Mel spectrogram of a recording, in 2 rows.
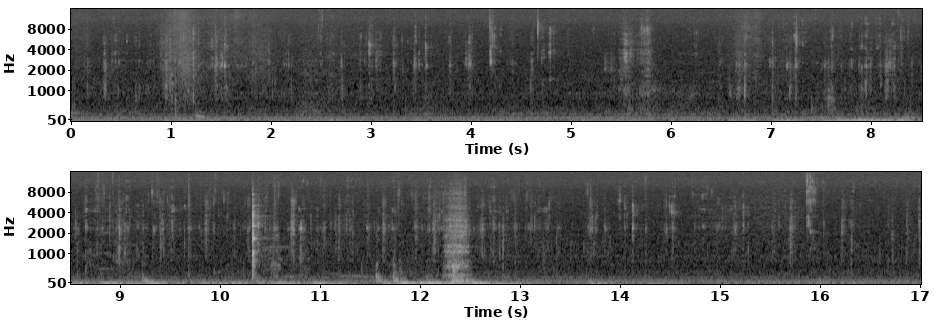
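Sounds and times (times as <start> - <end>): wet chewing mouth sounds: 0.0 - 5.7, 6.4 - 17.0.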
